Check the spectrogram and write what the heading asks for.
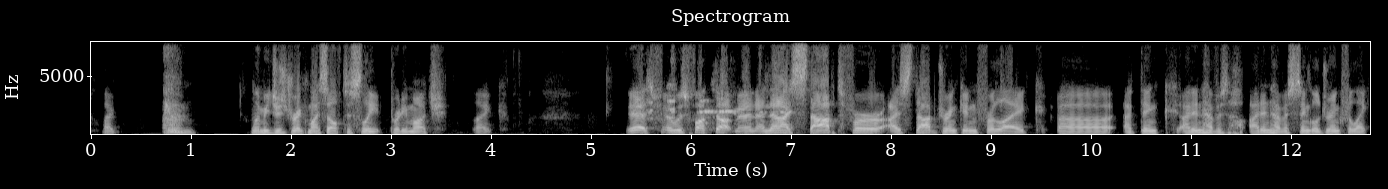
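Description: With a mid-range, fairly bright voice on a dry recording, a podcast host in his twenties chats in a relaxed way. He cusses freely and often starts his sentences over.

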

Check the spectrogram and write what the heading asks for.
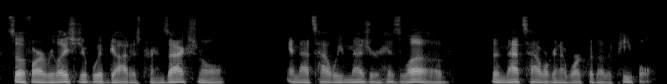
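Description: A man's voice: lowish voice, level tone, fairly quick. A man co-hosting a podcast, explaining faith in an earnest, preacher-like way. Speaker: podcast co-host. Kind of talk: casual faith discussion.

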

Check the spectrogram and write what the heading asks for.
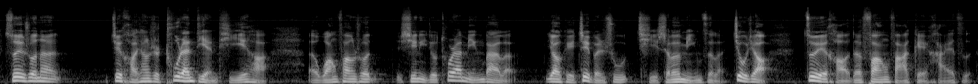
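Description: In trained standard Mandarin of broadcast quality, a man hosts a book reading and discussion with a lowish voice, lively intonation and a slightly fast pace. Gently telling the story, he uses many fillers and keeps asking listeners rhetorical questions.

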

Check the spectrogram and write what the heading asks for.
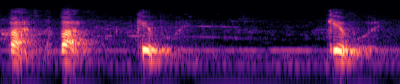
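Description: A man's voice: measured pace, slight background noise, lightly acted. An actor playing a wily, sickly male crook who complains of his liver, cheeky and mock-polite, in a dubbed film comedy. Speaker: fugitive. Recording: lo-fi old film soundtrack.

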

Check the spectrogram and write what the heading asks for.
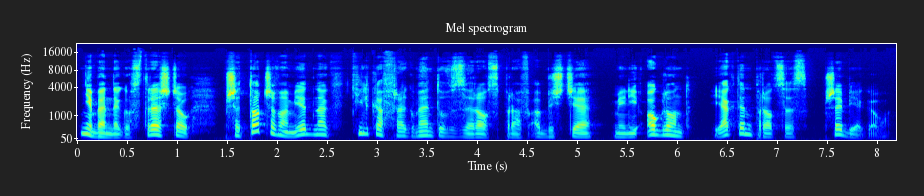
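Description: A man's voice: mid-range voice, big pitch swings, measured pace, few pauses, sharp tone, no echo, clean studio sound. A man narrating a true crime story in a dramatic manner, addressing listeners directly.

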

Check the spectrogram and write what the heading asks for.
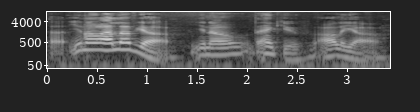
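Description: A man with a congested, rough voice hosting his own casual solo podcast, talking loosely, laughing often, swearing and repeating words as he goes. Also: fairly high pitch, huge pitch swings, normal speed. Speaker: podcast host.

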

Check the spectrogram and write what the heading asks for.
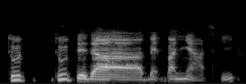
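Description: Brief: male panelist, medium pitch, casual football analysis, slightly muffled lo-fi recording. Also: animated, slow pace, a little hiss or hum. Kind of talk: casual sports analysis chat.

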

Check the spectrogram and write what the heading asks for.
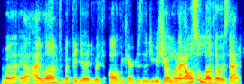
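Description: A man as a podcast guest, talking films in passionate, rapid casual chat. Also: on the high side. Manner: passionate, rapid film analysis. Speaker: podcast guest, film critic.

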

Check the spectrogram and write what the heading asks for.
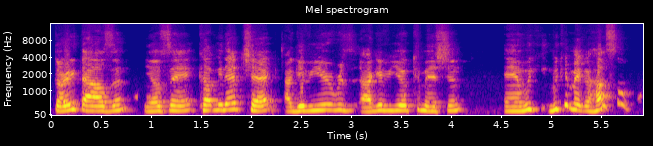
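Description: A man co-hosting a casual chat, animated and laughing often, slipping into joking voices. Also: high-pitched, quick pace.

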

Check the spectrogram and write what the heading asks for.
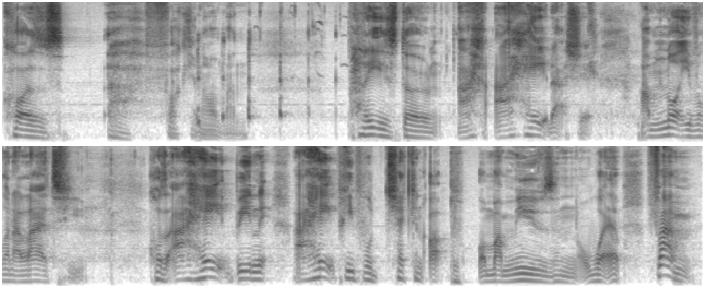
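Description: A man's voice: fairly low pitch, lively intonation, slow, vocal fry. A young man with a London accent chatting casually in slang, repeating himself for emphasis. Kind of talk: casual chat.

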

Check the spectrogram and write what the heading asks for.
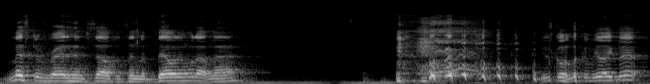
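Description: A man hosting a podcast with loud, playful ribbing, announcing like a showman in casual banter. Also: fairly high pitch, fairly quick. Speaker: podcast host. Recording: roomy, echoey sound.

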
